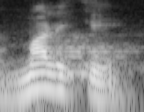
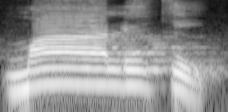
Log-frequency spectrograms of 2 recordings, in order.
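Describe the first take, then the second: First: The first vowel is kept short. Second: The first vowel is held long. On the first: The one who holds kingship or power. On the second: The one who owns. "panjang ma-nya"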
